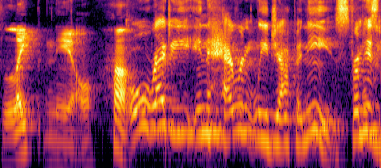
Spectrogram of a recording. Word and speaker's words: Sleipnir: Oh, I've heard it pronounced Sleipnir.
